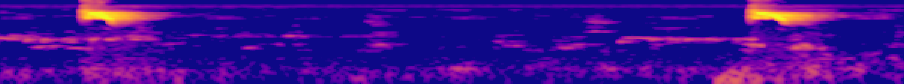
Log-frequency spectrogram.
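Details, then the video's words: A white-eye gives high, thin descending chirps meant to call other white-eyes, two clean notes spaced about three seconds apart with nothing else heard. "memanggil Pleci Lain"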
